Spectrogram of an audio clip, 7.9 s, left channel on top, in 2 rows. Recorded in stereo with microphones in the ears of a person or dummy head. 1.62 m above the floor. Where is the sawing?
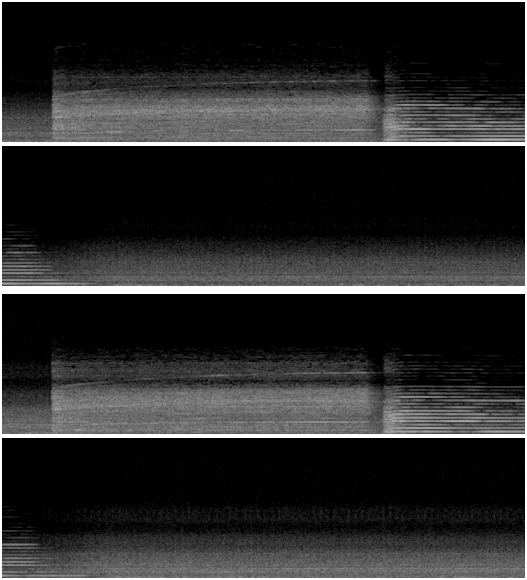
45° right (ahead or behind), 1.8 m.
